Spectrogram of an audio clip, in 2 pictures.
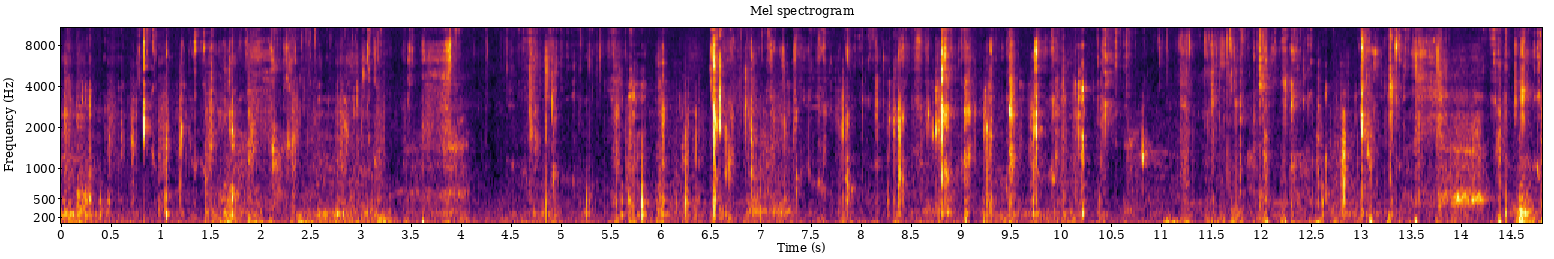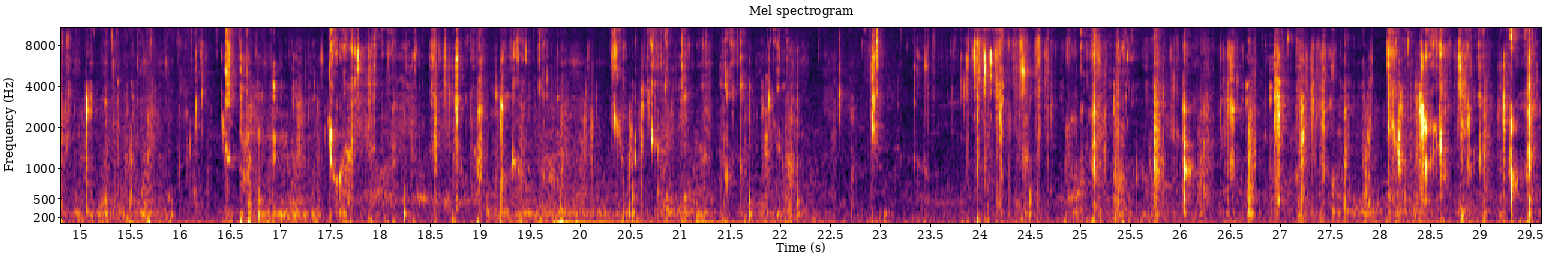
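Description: Close-miked chewing and biting of fried chilli pakoras and fritters soaked in green chutney: a steady run of irregular small clicks, smacks and crunches from the mouth.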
